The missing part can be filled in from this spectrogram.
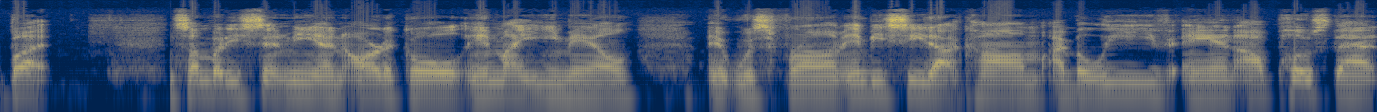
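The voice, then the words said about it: Raspy voice with a cold. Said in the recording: “I'm fighting a cold and my voice is a little bit raspy and I keep coughing”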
